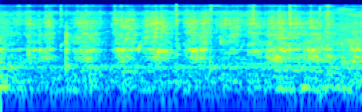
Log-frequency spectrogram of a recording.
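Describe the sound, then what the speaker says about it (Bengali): Prawns fry lightly in oil in a pan with a close, continuous sizzle, while a utensil scrapes and stirs through them in repeated strokes. "আমার পরিষ্কার করা চিংড়ি মাছগুলো হালকা করে ভেজে নিচ্ছি।"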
